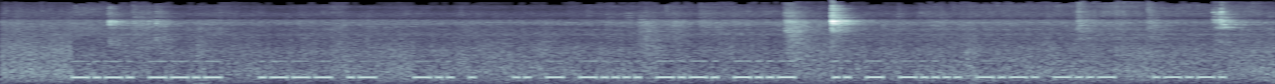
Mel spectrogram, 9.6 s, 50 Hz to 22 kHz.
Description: Morse code, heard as a keyed tone, machine-sent, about 29 wpm, 380 Hz, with radio static, a narrow filter and the noise of a cafe. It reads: CQ JA DE IT6CX IT6CX <AR>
